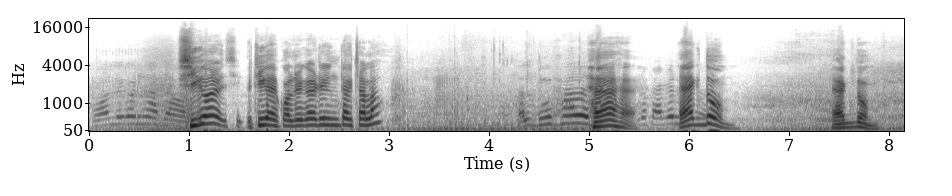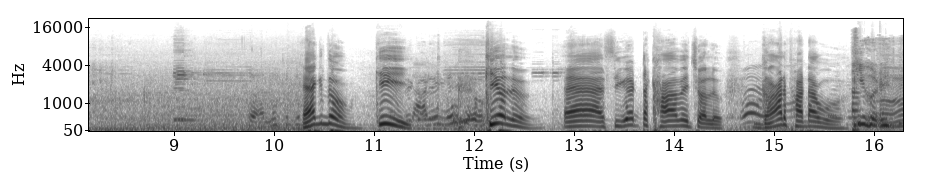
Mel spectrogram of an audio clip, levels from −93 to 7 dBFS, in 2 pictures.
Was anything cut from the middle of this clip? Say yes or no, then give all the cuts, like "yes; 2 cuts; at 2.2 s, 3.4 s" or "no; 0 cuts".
no; 0 cuts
